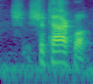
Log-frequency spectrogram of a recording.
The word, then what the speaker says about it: Chautauqua: Okay, we'll let you pronounce the lake name. Chautauqua. Have you fished it? I told you Chautauqua.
